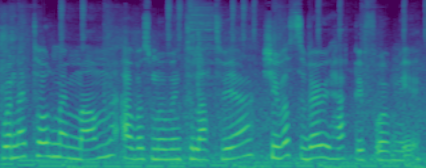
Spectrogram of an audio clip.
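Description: A young woman from southern Sweden talking casually outdoors, relaxed and full of fillers. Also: fairly high pitch, normal speed. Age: young adult. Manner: relaxed, fillers like 'like' and 'uh'. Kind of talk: casual testimonial talk. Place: outdoors on a city square in winter. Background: music.

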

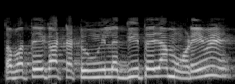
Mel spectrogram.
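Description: Woman doing a squeaky, quarrelsome cartoon villager. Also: steady tone, fairly bright tone, big-room sound. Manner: rapid, squeaky, abusive rustic banter. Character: crude, quarrelsome rustic village man. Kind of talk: cartoon comedy voice acting.

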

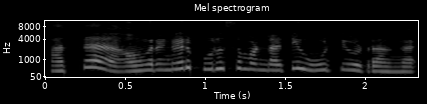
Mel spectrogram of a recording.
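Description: A woman's voice: extremely high pitch, quick pace, no echo, clean studio sound. A woman voicing a polite, apologetic young wife in a family cartoon. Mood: pleading. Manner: soft, apologetic, deferential. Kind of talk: cartoon voice acting.

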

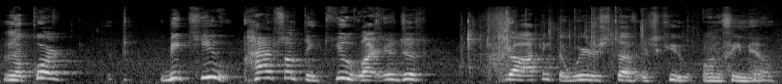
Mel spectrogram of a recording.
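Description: A young adult YouTuber host answers questions in a blunt, slangy, chatty way, speaking at a measured pace in a medium-pitched voice. It's recorded indoors in a small living room, with a roomy sound and background noise.

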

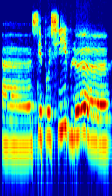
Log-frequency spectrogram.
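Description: A woman's voice: medium pitch, extremely slow, mellow, lo-fi sound. A woman from France teaching French in a live online lesson, explaining patiently and checking often that students follow. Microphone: video call.

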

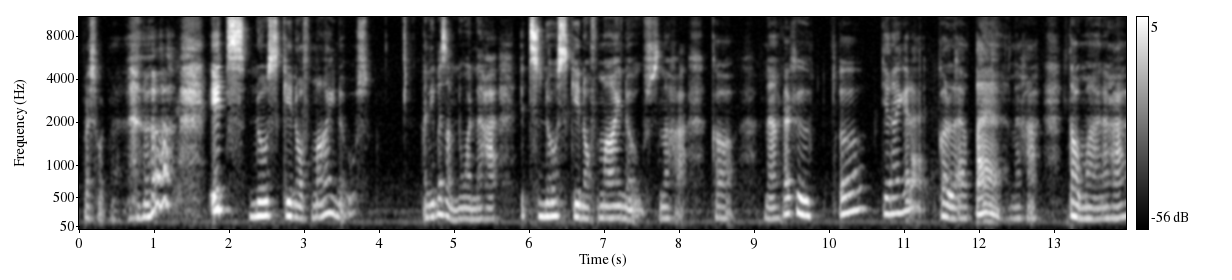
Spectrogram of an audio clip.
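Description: A woman teaching an online English lesson. She explains in a chatty, friendly way with soft, polite sentence endings, and repeats each English phrase several times. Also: fairly low pitch, slow pace, vocal fry.

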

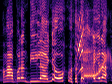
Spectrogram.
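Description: A woman's voice: high voice, steady tone, a little fast, music in the background. A woman giving playful gaming commentary, joking and giggling as she talks to the characters on screen. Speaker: gaming YouTuber.

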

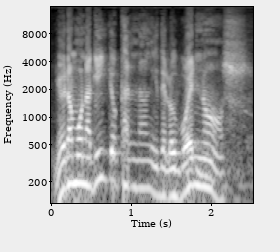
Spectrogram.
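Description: A man's voice: a little high, normal speed, creaky, a bit bright. A man playing a streetwise, joking Mexican guy who peppers every line with slang, in a church comedy sketch.

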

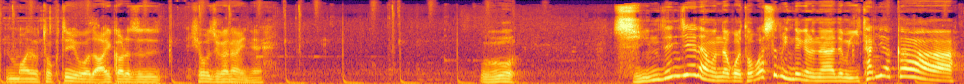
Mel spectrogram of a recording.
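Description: A man doing casual commentary over a football video game, chatting to his viewers and reacting out loud to the plays, his voice getting hoarse. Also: fairly high pitch, very animated, a little fast, pauses often, faint music behind. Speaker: gameplay commentator.

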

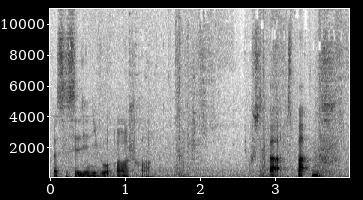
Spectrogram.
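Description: A man's voice: sits low, fairly even intonation, moderate pace, noisy background. A man, giving casual commentary on a gaming livestream. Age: 20s. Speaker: game streamer. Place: small room at home. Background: music.

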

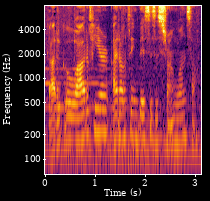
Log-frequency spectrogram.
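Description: A woman streamer giving casual let's-play reaction commentary, excitable and quick to swear and talk back to the enemies on screen. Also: lowish voice. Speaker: gaming streamer. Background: game music.

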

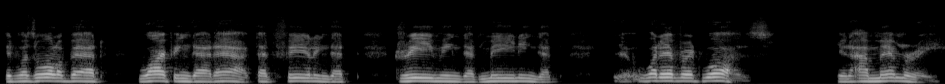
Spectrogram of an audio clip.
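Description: An older man speaking slowly and reflectively on a video call from a room at home, a panelist in a discussion. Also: on the high side, a little mellow, dry recording, lo-fi sound. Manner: slow, reflective speech with repeated phrases. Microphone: video call webcam.

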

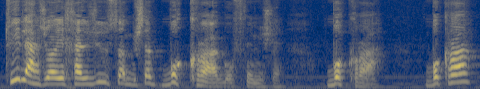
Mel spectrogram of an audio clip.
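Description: A man with an Iranian Persian accent teaching Arabic dialect words, repeating each word slowly and calling the viewers his friends. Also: high voice, sing-song, creaky, a little mellow, slightly rough. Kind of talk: vocabulary lesson with repetition.

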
